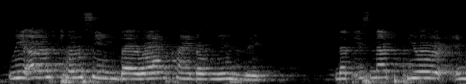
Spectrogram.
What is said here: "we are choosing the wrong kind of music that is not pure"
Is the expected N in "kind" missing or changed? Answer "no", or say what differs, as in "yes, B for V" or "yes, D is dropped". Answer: no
